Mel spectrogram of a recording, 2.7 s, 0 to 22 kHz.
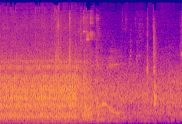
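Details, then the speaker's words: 1996 VW T4 2.5 TDI (ACV engine): a loud grinding whir carries on over the engine right after it fires, then fades. The starter is staying engaged after the start. The owner suspects an earthing problem, since the dash clocks also reset. "So there's an earthing problem because when you turn the ignition on, one, the start motor doesn't want to disengage, so it's still engaging as you can hear it."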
